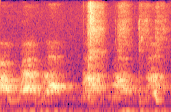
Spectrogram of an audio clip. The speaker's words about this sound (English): Who's that? Got a dog in your house? Hey, Muffin, how you doing? So I'm at my mum's. That's cool. What's your mum doing to Muffin? I think he's seen someone outside.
